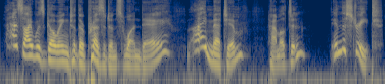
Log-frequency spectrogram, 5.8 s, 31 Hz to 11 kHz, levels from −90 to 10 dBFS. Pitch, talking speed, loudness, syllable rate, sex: 180 Hz, 165 wpm, -19 LUFS, 5.0 syllables/s, male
